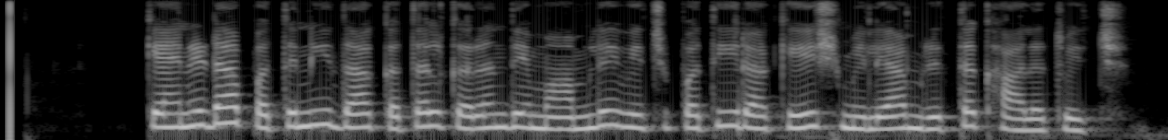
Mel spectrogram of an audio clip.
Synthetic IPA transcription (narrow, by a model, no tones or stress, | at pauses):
kɛːneɖapɐt̪nid̪aːkɐt̪əlkɐɾənd̪eːmaːmleʋɪt͡ʃpɐt̪iɾaːkeːʃmɪljamɾɪt̪əkhaːlət̪ʋɪt͡ʃ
